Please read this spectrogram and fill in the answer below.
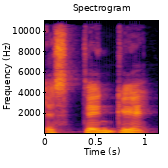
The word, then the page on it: estent que: Provençal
